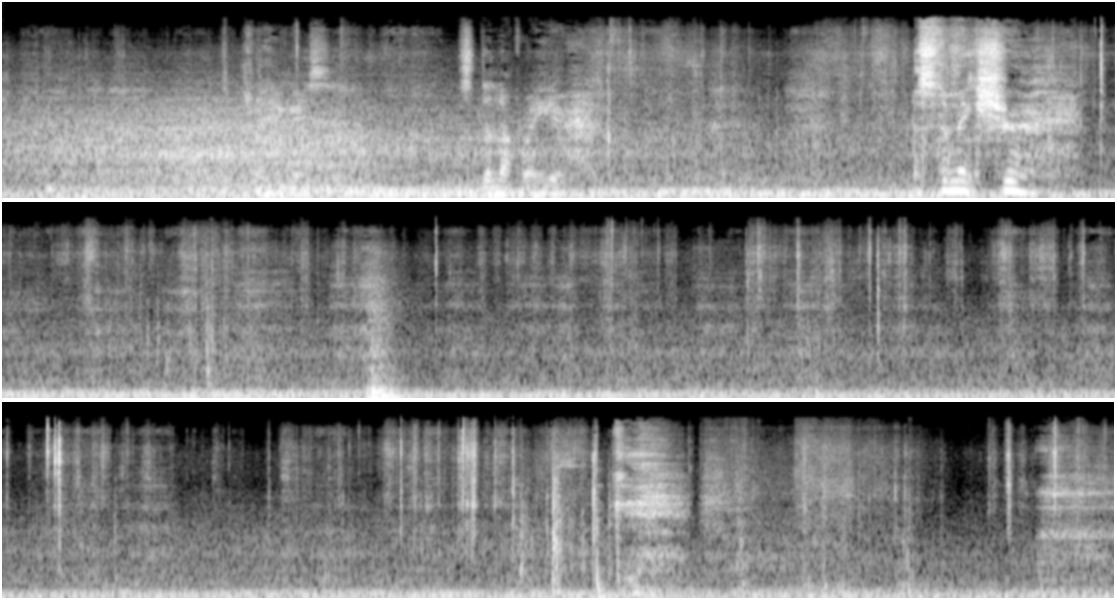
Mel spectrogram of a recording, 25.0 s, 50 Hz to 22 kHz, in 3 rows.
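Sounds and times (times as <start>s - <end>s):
steady low rumble: 0.0s - 25.0s
heavy thump: 11.0s - 11.5s.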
